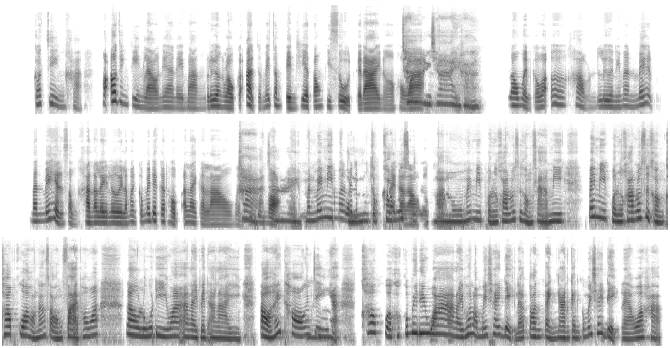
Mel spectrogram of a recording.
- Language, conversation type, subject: Thai, podcast, คุณจะจัดการกับข่าวลือในกลุ่มอย่างไร?
- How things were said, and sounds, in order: none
